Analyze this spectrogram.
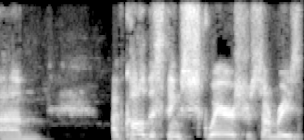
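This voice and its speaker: At a medium pitch, a man speaks with ordinary pitch variation. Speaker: business coach, live stream host. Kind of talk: live stream presentation. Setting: home desk, Facebook live broadcast. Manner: loud.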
